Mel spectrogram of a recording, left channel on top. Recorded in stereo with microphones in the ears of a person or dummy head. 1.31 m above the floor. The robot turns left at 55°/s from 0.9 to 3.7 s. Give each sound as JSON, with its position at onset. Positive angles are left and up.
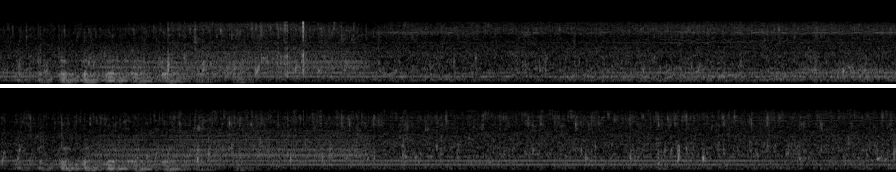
{"t": 0.1, "sound": "laughter", "side_deg": 35, "distance_m": 2.5}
